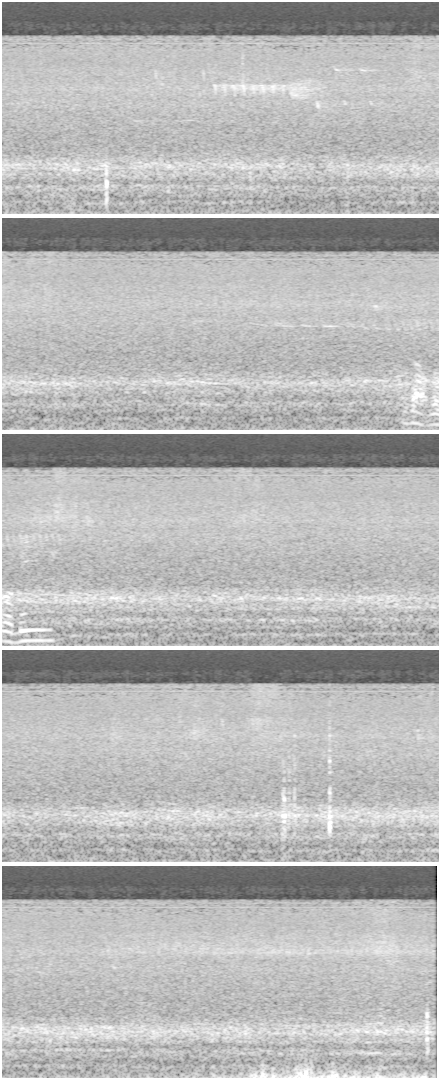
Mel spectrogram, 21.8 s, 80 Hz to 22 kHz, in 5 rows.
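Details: Bees in a honey-filled hive being shooed out during a beekeeper's inspection on 17 July 2020. A continuous low buzzing hum is broken by a brief spoken word, and louder handling noise builds toward the end.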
